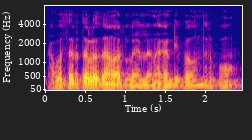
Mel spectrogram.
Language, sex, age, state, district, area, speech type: Tamil, male, 30-45, Tamil Nadu, Tiruchirappalli, rural, spontaneous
